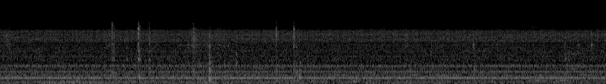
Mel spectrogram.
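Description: A few faint, scattered computer keyboard keystrokes and clicks in the first three seconds, over a steady electrical hum.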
